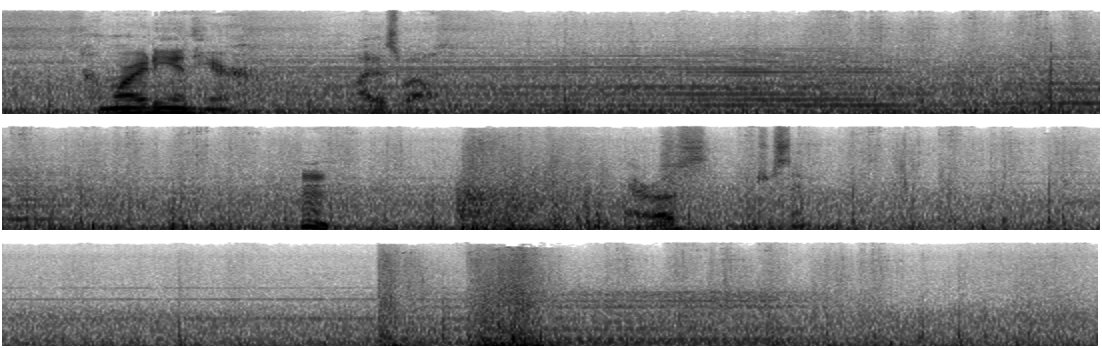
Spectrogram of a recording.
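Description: Armoured footsteps run across stone.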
